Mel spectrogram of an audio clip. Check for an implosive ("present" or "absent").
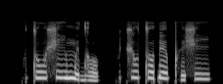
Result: present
